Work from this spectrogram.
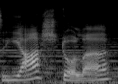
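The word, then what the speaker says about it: Y'shtola: The technical pronunciation is Yashtola.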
